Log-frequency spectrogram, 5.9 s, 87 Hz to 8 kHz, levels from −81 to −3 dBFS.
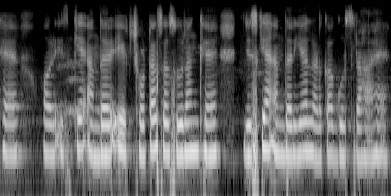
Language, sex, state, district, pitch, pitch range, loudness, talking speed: Hindi, female, Chhattisgarh, Sukma, 230 Hz, 225-240 Hz, -22 LUFS, 175 wpm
